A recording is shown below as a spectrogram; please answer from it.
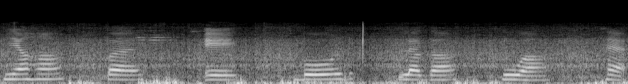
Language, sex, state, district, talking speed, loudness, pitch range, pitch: Hindi, female, Chandigarh, Chandigarh, 65 wpm, -16 LUFS, 215-240 Hz, 225 Hz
